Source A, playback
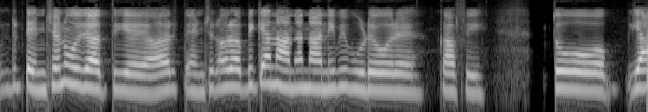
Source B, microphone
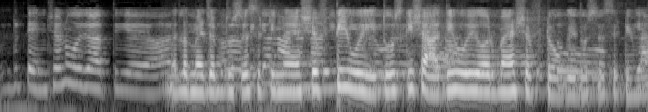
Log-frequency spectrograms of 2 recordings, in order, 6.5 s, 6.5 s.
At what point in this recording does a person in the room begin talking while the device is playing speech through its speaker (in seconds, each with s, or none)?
1.7 s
